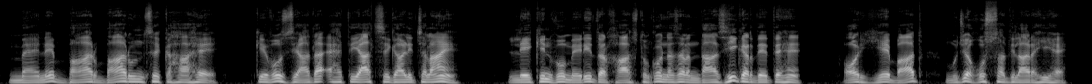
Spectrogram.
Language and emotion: Urdu, angry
